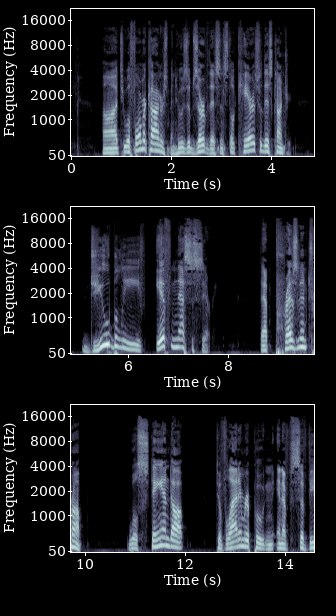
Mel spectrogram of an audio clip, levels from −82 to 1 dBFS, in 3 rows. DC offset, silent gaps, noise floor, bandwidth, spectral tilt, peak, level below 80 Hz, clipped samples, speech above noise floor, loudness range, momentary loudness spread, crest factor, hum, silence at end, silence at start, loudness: under 0.1%; none; -63 dBFS; 16 kHz; -5 dB/octave; -2 dBFS; -36 dBFS; under 0.1%; 45 dB; 3 LU; 11 LU; 16 dB; none; 0 s; 0.65 s; -19 LUFS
